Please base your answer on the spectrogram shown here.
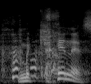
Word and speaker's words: McInnes: McInnes, it's a hard C.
